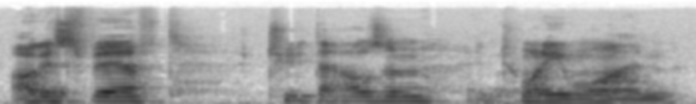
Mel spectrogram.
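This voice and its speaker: Unhurried and a bit bright, this American man's slightly high voice carries a folksy, informal explainer for his viewers, with plenty of rambling asides. He's a video host focused on radio as a hobby.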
